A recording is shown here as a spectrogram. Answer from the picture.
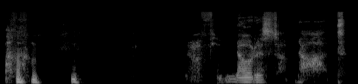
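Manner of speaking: breathy conspiratorial whisper, slowed right down; sly stage whisper; whispered aside. Retold or imitated. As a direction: lean in and whisper it like a secret. Whispered aside about not being British.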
